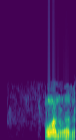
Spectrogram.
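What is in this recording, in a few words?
Police Patrol (Dispatch), Audio Call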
